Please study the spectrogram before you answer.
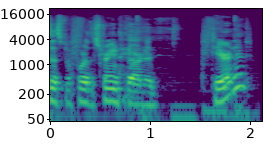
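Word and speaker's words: Tyranid: You gotta pronounce it right. I know. We practiced this before the stream started. Tyrannid? Tyrannid.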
